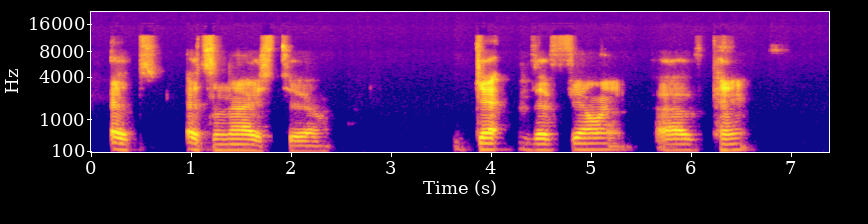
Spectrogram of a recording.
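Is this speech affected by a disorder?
Yes: ALS.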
